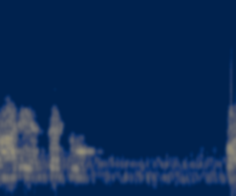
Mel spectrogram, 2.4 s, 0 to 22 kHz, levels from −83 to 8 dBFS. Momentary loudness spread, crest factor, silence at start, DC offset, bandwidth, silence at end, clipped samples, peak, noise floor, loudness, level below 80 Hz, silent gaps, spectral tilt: 14 LU; 18 dB; 0 s; under 0.1%; 3.2 kHz; 0 s; under 0.1%; -20 dBFS; -64 dBFS; -37 LUFS; under -90 dBFS; none; 5.5 dB/octave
